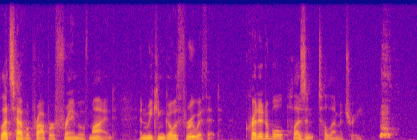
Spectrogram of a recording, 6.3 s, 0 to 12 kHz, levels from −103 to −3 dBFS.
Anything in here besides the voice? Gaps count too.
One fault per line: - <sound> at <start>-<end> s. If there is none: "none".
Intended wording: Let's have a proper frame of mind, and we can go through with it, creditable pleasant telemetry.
- bark at 5.7-6.0 s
